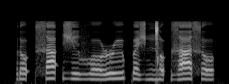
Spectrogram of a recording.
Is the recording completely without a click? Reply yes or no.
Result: no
